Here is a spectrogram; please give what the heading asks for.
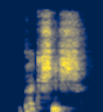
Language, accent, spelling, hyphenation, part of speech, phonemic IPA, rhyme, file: English, Southern England, baksheesh, bak‧sheesh, noun / verb, /bækˈʃiːʃ/, -iːʃ, LL-Q1860 (eng)-baksheesh.wav
- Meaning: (noun) 1. In the Middle East or southwest Asia: a bribe or tip 2. A minor wound that necessitates the evacuation of a soldier from the combat zone for medical treatment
